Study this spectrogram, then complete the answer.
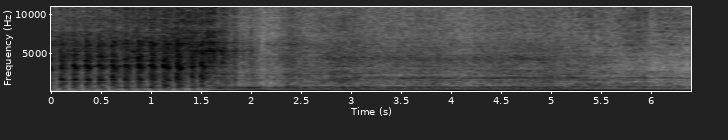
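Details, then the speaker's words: First start of a fully restored Audi S4 five-cylinder with fluids filled, default firmware and a Bosch 044 fuel pump: quick cranking, then it fires and settles into a soft, even idle with no knocking; normal start and idle. "первый запуск да он каждый раз как первый"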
